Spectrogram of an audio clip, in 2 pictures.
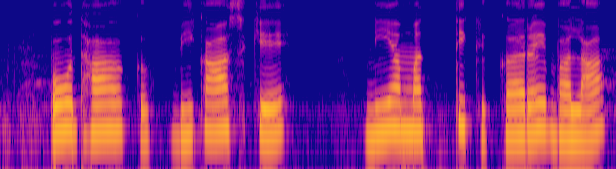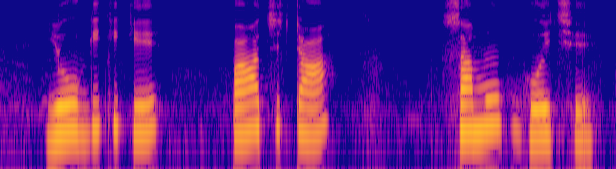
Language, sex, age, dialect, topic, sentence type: Maithili, female, 56-60, Eastern / Thethi, agriculture, statement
